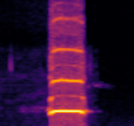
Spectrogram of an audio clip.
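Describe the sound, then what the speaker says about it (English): A single sharp whistle blast, loud and close, lasting about a third of a second after a moment of silence, with no talking. "because I've got a shut up Ashley whistle"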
